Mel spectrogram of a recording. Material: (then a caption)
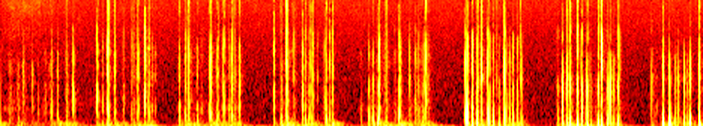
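Faux leather. Long nails from both hands tap and lightly scratch a thin, hollow-backed black folding faux leather iPad cover lying flat. Quick, soft patters of muffled, hollow-sounding taps come in short bursts separated by brief pauses. Each tap is dull and low, dies away almost instantly, and carries a faint scratchy edge.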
